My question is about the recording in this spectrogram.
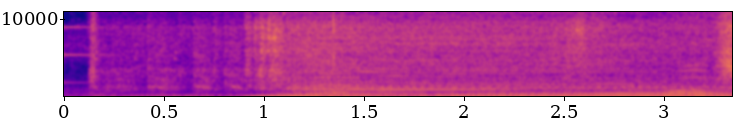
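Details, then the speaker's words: Newly bought German car of unknown history starting on the trailer, oil level unknown; engine cranks, catches after a second, then settles into a deep, uneven low rumble, exhaust sounds horrible, possible exhaust leak or damage, unconfirmed. "she got a little She got a little rumble, yo. All right, let's get this down quick. Oh, that sounds horrible. I do not like how that exhaust sounds."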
